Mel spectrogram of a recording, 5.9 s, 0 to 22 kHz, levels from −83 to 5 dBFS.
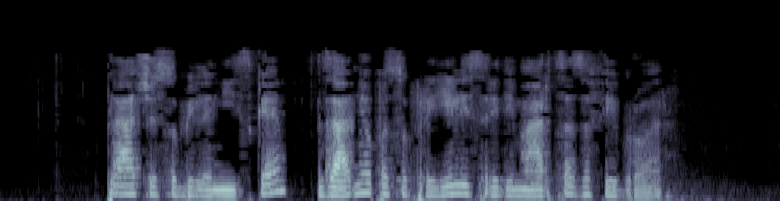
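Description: From start to finish the speech sounds dull and smeared, with a warbling, fizzy texture on sibilants. This is likely AAC compression, and the heavy damage fits an AAC-LC stream at about 16 kbps. A spectrogram would show everything above 7.6 kHz cut away.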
